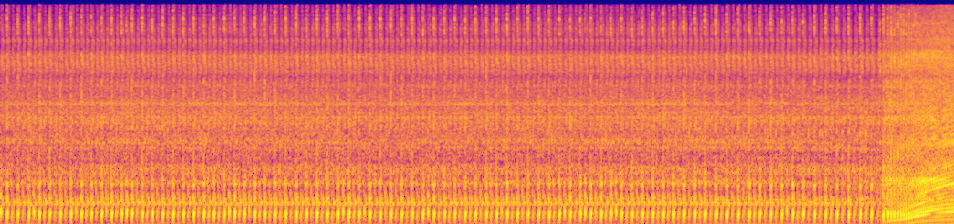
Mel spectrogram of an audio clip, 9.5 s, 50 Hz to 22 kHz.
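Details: OS FS-91S II four-stroke RC engine on a test stand, first run, warmed to operating temperature and feeling freer; crisp, even high-speed buzz at steady rpm without sag or misfire, then the prop spins down cleanly; runs healthy.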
